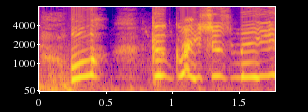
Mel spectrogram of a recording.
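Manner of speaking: very high, loud startled cry; hammed-up storybook shock; shocked exclamation. A narrator's reading. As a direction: gasp in horror at the water.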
